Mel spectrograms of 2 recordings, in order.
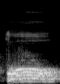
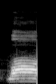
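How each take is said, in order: First: To with rounded o; pouted lips. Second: To with open a-like vowel; open mouth. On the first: Teacher warning against this reading, pouted to. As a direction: pucker on "to". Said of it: "Jangan dibaca to". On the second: Teacher correcting the whole class, open-mouthed to. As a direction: open wide on "to". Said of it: "Mangap, semua mangap". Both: Shown as a demonstration.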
